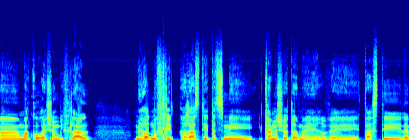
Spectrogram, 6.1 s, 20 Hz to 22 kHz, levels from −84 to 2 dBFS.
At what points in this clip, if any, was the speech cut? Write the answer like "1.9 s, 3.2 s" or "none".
2.6 s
